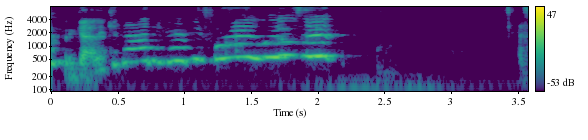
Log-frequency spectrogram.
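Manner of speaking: high, slow tearful wail; gasp, then wail it as if about to bawl; mock crying. Mom retelling her near breakdown leaving school, hammed-up crying. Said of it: "I started crying a little bit".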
